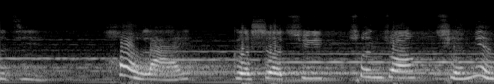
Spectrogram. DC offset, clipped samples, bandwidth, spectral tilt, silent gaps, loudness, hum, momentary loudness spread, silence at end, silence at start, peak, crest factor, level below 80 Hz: under 0.1%; under 0.1%; 11 kHz; -6 dB/octave; none; -20 LUFS; none; 16 LU; 0 s; 0 s; -4 dBFS; 16 dB; -52 dBFS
